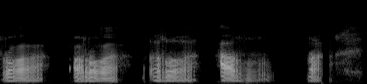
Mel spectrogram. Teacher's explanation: करना ये भी गलत है तो इसको राय मजूरा जो है ऊपर वाले दो दांतों के दरमियान उभरी जगह पर जबान लगती है · टिप जुबान की नोक और पुष्ट दोनों ही लगती है इसकी अदायगी में जुबान को रोल करके सारा हिस्सा लगा दे तो े गलत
